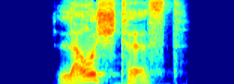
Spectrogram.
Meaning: inflection of lauschen: 1. second-person singular preterite 2. second-person singular subjunctive II
- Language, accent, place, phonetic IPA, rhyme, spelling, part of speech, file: German, Germany, Berlin, [ˈlaʊ̯ʃtəst], -aʊ̯ʃtəst, lauschtest, verb, De-lauschtest.ogg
